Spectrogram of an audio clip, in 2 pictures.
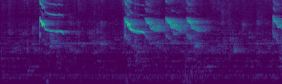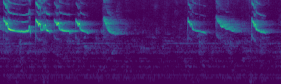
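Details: White-eye of the Buxtoni form, also called opior jawa, a vigorously singing male used as a lure to set other white-eyes singing. Clusters of sharp high whistled notes slurring downward come in quick bursts, with a low steady hum behind.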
